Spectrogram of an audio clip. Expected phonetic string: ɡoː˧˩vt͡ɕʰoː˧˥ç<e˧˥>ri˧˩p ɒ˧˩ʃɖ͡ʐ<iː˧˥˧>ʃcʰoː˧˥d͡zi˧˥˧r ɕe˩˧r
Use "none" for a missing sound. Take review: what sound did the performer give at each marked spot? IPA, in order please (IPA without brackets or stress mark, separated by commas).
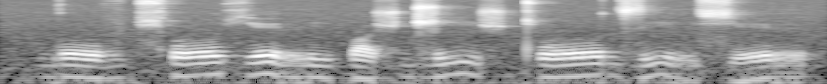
e˧˥˧, iː˧˥˧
